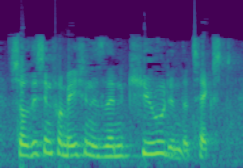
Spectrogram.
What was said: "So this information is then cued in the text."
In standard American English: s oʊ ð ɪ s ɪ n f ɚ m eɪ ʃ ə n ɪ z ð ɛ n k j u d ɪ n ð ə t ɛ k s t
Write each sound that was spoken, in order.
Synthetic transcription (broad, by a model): s oʊ ð ɪ s ɪ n f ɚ m eɪ ʃ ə n ɪ z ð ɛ n k j u d ɪ n ð ə t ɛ k s t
